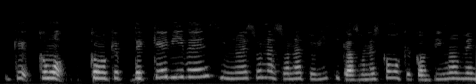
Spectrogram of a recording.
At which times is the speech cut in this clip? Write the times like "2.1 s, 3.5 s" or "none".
none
